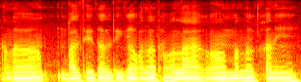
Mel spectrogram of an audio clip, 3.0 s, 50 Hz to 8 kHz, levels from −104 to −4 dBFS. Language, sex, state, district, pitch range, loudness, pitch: Chakma, male, Tripura, Dhalai, 100-105 Hz, -11 LUFS, 105 Hz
